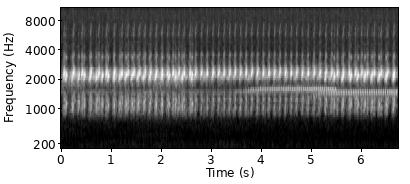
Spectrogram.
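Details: Tree frogs singing in a pond at night in mid-April, north-east Italy: a dense chorus of rapid, raspy pulses repeating about three times per second, with a steady, unbroken trill from mole crickets running underneath.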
